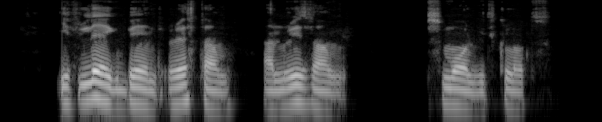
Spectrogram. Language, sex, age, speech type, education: Nigerian Pidgin, male, 15-29, spontaneous, tertiary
